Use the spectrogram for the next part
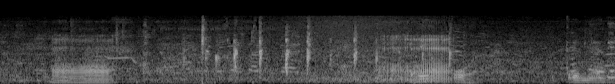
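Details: A sleeping man snoring loudly, with rough breaths and snorting bursts while people talk and laugh nearby.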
